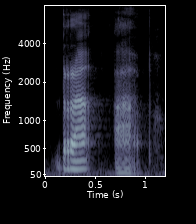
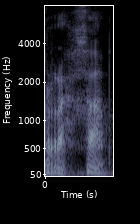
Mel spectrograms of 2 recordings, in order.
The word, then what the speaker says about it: Rahab: Entramos al punto número dos y se llama Rahab, o Rajab, como quieras pronunciarlo.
